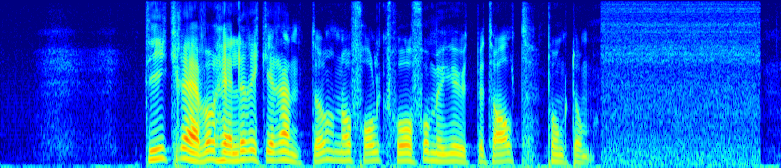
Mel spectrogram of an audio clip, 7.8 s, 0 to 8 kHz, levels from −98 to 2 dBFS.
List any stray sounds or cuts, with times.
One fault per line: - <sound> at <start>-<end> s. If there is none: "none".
none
